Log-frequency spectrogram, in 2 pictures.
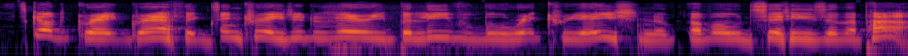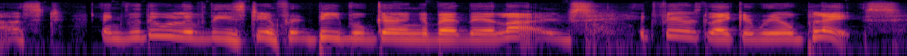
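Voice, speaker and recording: A woman voicing a sensible, patient young female gamer in a comic dub, reasoning in a measured, coaxing way. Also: a little high, a bit bright, no room sound, lightly acted. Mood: reasoning, encouraging.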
